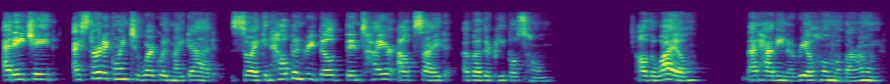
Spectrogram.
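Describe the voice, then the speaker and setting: A woman reading a first-person monologue aloud as a guest reader, with a deliberate, earnest storytelling delivery. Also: medium pitch, steady tone, darkish tone.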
